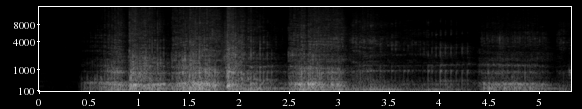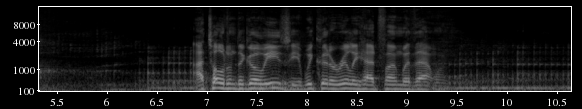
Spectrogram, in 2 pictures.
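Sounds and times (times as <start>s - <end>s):
lion roaring: 0.4s - 7.2s, 9.3s - 10.6s
speech: 6.9s - 9.5s.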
